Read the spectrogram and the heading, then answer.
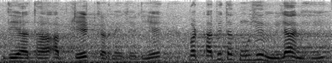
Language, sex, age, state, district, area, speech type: Urdu, male, 18-30, Bihar, Gaya, urban, spontaneous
